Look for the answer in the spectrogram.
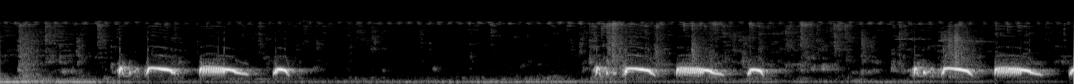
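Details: Spotted dove (derkuku leopard), loud and frequent calling while walking. Three repeated coo phrases, each of four to five mellow, down-slurred notes, separated by pauses of about three seconds, with a low hum beneath.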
